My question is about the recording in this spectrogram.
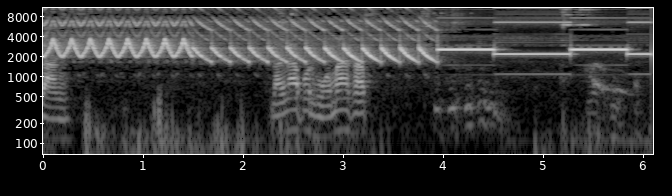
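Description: Electric tricycle's anti-theft alarm, set off by a hard knock, sounding loudly and cycling through its patterns. It starts with a fast warbling siren, changes to repeated falling chirps, then about two-thirds of the way through switches to a steady two-tone signal alternating high and low.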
